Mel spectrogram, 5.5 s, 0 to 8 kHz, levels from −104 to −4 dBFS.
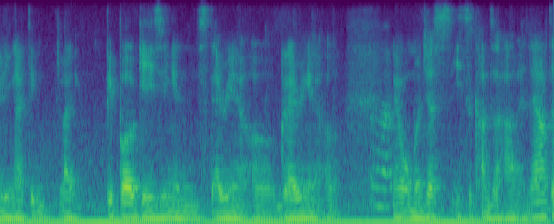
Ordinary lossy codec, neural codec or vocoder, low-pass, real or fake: Opus, 32 kbps; none; 7.2 kHz; real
